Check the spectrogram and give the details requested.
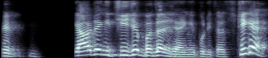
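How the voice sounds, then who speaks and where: A man's voice: high-pitched, very animated, fast talker. A man teaching a commerce class in a chatty, joking way, often checking that students follow. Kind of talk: classroom lecture.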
